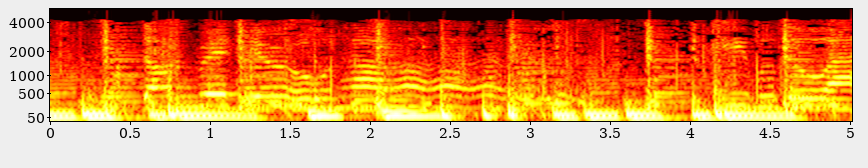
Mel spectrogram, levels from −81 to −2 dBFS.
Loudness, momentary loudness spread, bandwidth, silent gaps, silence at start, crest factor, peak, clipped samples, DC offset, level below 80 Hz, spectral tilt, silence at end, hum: -11 LUFS; 4 LU; 4.5 kHz; none; 0 s; 8 dB; 0 dBFS; 0.5%; 0.3%; -12 dBFS; -11.5 dB/octave; 0 s; none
